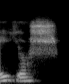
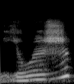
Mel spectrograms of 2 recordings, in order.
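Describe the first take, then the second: First: The word ends with a voiceless sh sound. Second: The word ends with a voiced zh sound. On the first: "when I speak fast, I will say yosh" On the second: "I pronounce it like clearly for you"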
